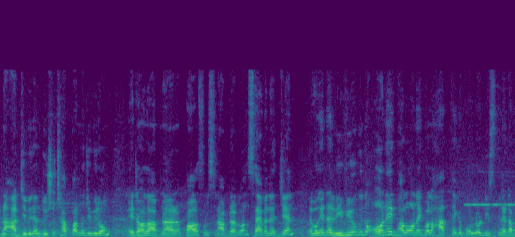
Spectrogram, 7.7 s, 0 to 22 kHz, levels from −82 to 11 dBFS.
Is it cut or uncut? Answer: cut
